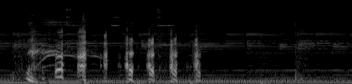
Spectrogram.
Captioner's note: both laugh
